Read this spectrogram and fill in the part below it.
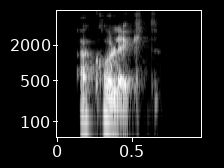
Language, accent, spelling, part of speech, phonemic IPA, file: French, France, acrolecte, noun, /a.kʁɔ.lɛkt/, LL-Q150 (fra)-acrolecte.wav
- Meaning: acrolect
